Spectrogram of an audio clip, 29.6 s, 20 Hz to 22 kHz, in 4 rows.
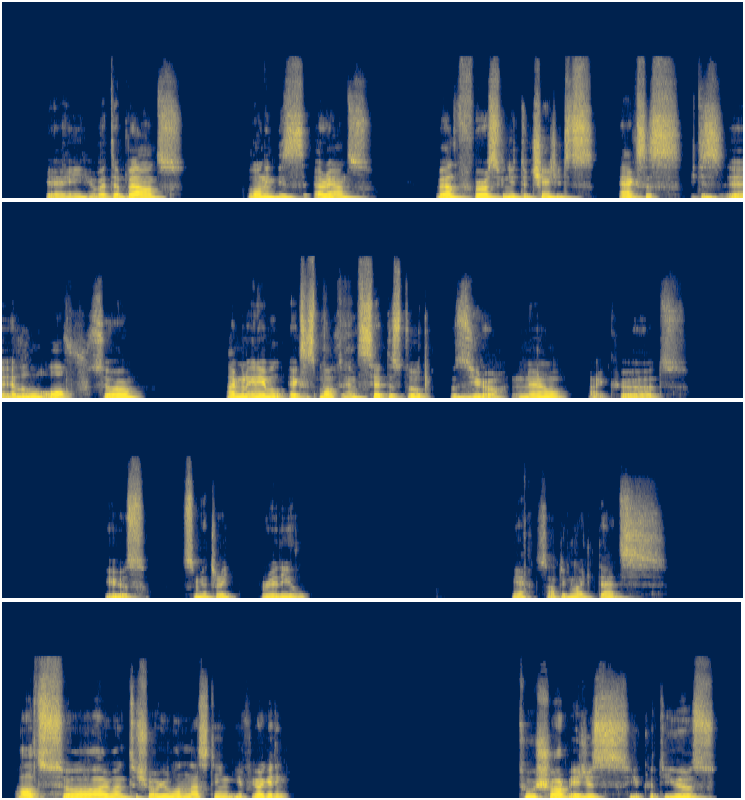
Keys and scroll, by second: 1.4 4, 11.3 KP_0, 11.5 Return, 21.6 n, 21.9 a, 22.0 b, 23.9 a, 24.1 q, 24.8 n, 25.1 b, 29.0 q.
